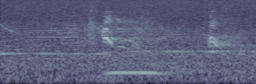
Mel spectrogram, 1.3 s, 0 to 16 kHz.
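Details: Eurasian eagle-owl recorded on 16 February 2023, giving a single deep, steady hoot lasting about a quarter second, flat in pitch with a soft onset and fade, over a low background hiss.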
